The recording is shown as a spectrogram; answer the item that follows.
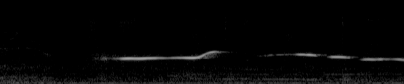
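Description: A person whistling a short, wandering tune: a clear held note starting about a second in, a quick rise in pitch at about two seconds, then a few shorter notes stepping slightly lower.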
